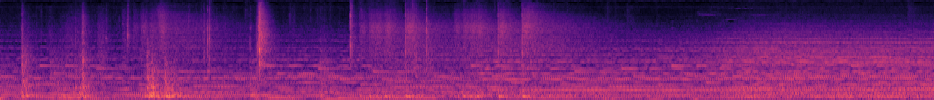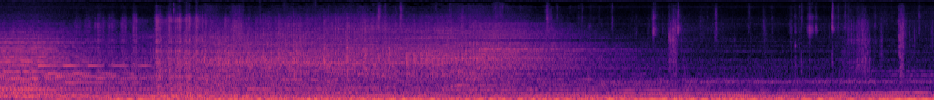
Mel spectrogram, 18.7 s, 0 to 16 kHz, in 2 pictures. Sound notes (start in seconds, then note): 2.2 gun cocking; 6.9 soft intense music; 10.6 door creaking; 14.6 gentle tense orchestral music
